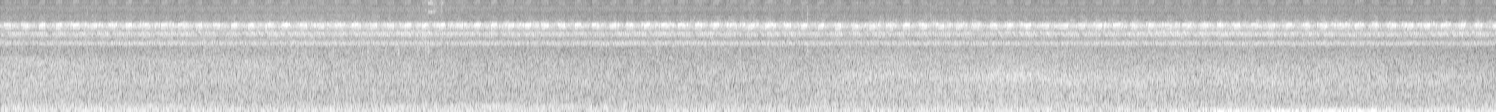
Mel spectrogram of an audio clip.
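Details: Crickets chirping at night beside a silent road, a steady high pulsing trill in two bands running without a break under a broad low hiss of background noise.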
